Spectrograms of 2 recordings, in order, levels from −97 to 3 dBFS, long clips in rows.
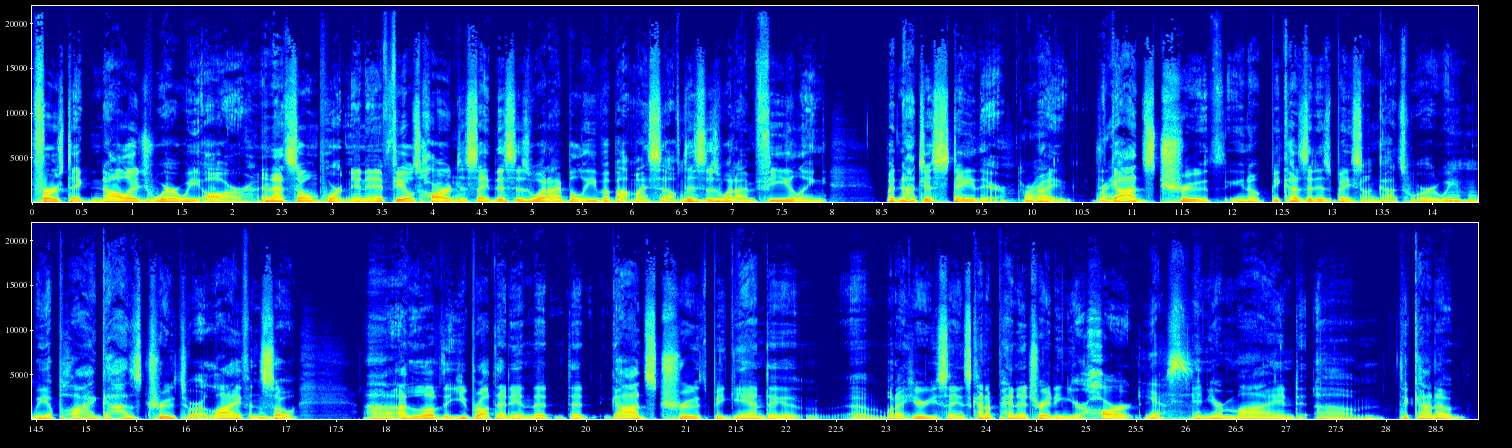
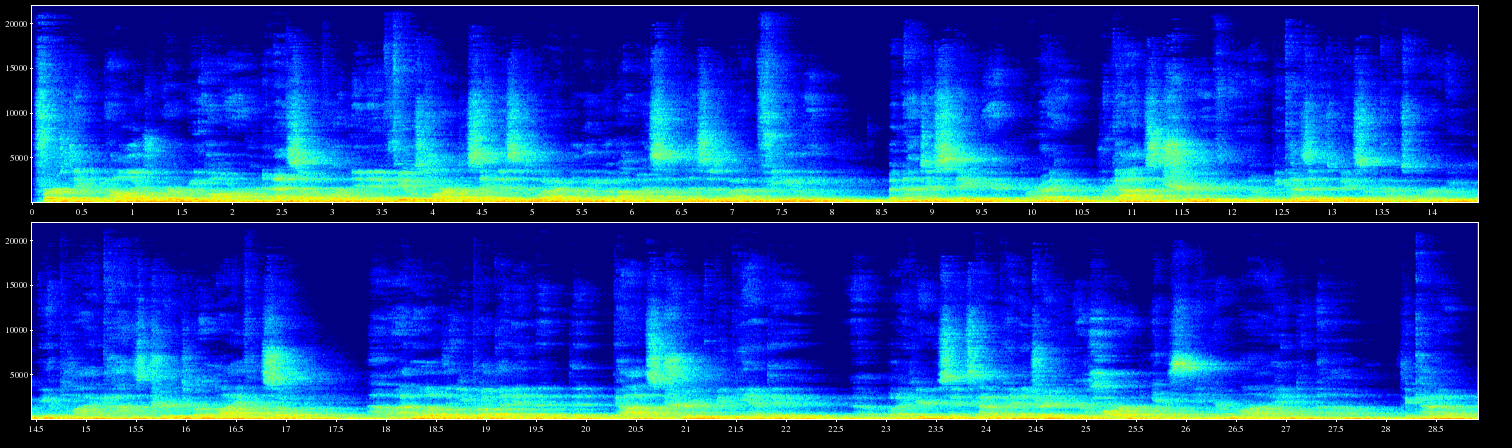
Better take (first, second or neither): first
